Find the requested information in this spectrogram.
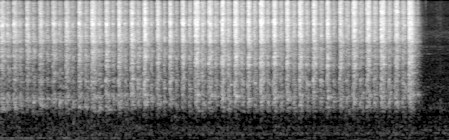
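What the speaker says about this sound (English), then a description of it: "So I'm gonna grate the brown sugar." A block of piloncillo, the Mexican panela brown sugar, is rubbed hard across a grater in fast, rhythmic rasping strokes, loud and close, stopping abruptly near the end.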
